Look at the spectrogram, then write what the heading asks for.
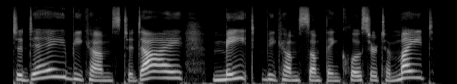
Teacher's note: The vowel shifting in Australian English is honestly the most dramatic of the three. There's a lot of diphthong movement, vowels that start in one place and glide somewhere else entirely. And that glide is more extreme than in American or British.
